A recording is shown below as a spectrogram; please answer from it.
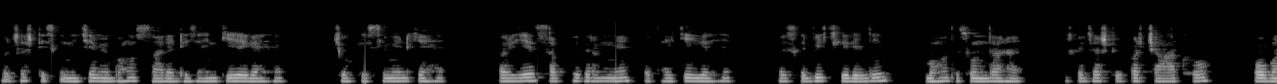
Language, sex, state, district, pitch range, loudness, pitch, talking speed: Hindi, male, Chhattisgarh, Balrampur, 145-150 Hz, -27 LUFS, 145 Hz, 190 wpm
